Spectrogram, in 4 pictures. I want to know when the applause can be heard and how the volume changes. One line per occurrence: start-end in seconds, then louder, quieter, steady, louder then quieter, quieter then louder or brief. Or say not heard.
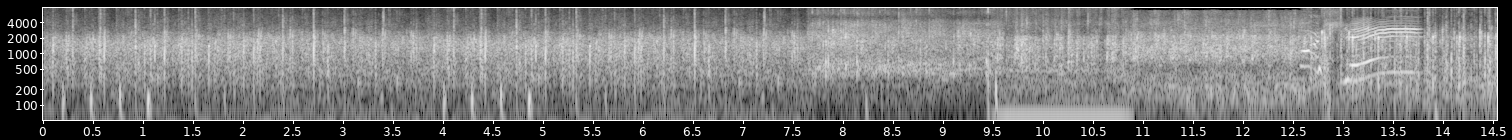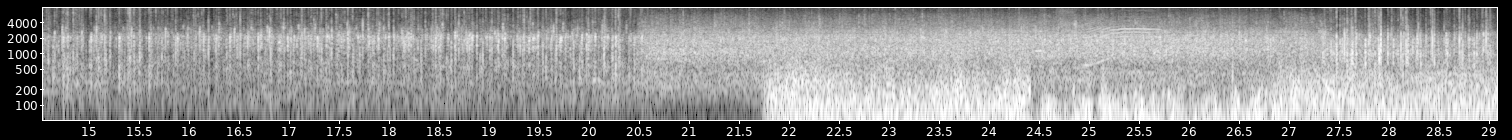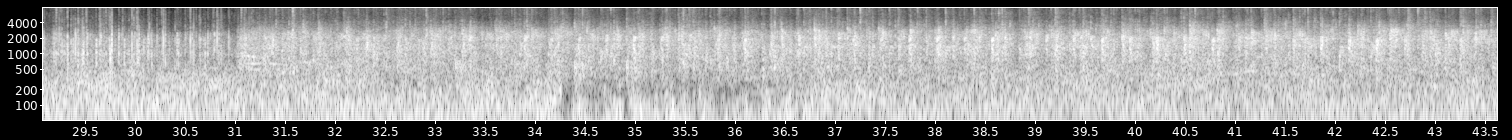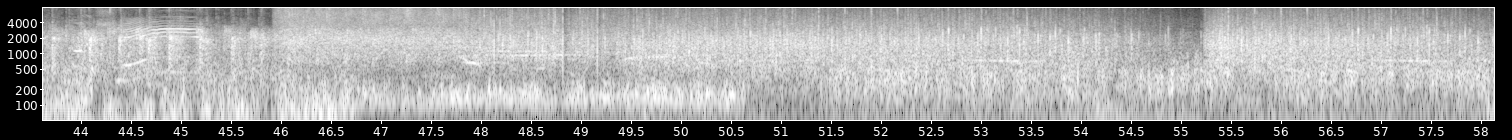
0.0-58.0 louder.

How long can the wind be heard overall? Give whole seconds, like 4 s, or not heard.
36 s.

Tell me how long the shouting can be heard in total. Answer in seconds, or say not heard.
4 s.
